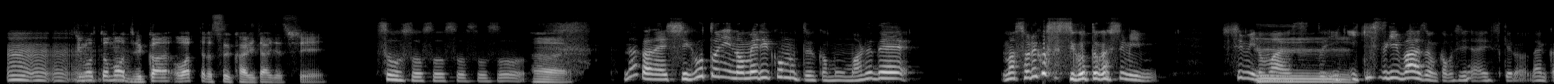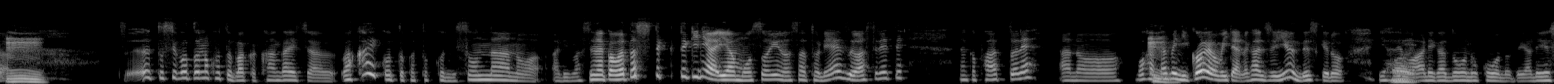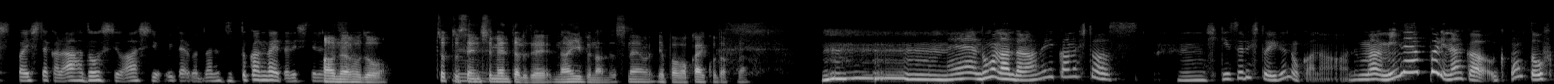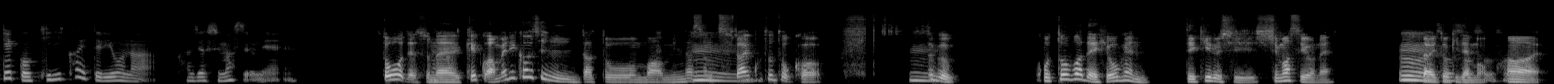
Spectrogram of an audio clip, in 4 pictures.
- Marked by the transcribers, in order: drawn out: "うーん"; distorted speech
- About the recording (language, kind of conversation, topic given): Japanese, unstructured, 仕事で一番楽しい瞬間はどんなときですか？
